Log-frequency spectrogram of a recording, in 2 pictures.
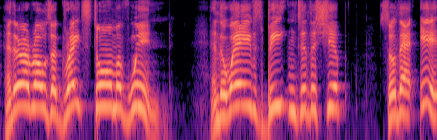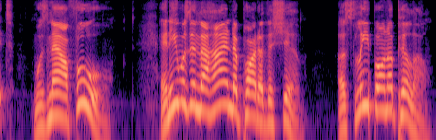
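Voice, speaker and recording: A man's voice: very high voice, sing-song, measured pace, a bit bright, dry recording, studio quality. A man reading scripture aloud as a scripted audiobook, with an emphatic, declamatory delivery. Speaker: Bible reader.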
